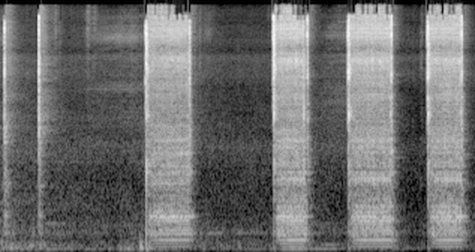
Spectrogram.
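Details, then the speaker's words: Rancilio Silvia espresso machine after repair for not heating, heating element disconnected: short half-second pump buzzing bursts started and stopped with steady hum as it sucks water; normal pump priming. "sometimes is that suck in water yeah that is sucking water sometimes starting and stopping is a good way of priming the pump"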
